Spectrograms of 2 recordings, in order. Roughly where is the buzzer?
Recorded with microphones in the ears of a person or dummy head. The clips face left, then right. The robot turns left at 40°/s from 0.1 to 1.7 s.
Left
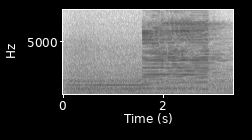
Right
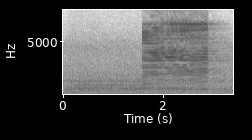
Right.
